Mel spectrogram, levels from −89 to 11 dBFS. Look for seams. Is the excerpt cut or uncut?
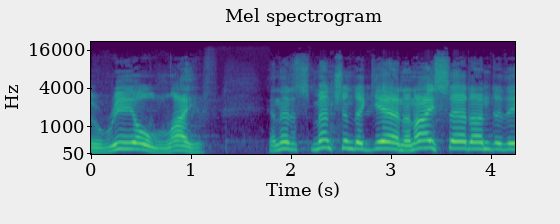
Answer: uncut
